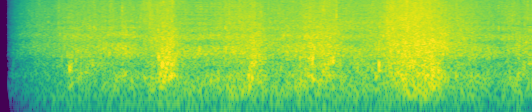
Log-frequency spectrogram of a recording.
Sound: sounds of waves

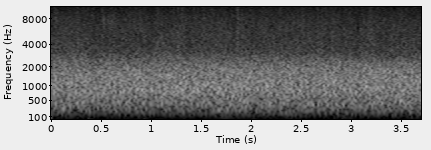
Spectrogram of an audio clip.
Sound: applause

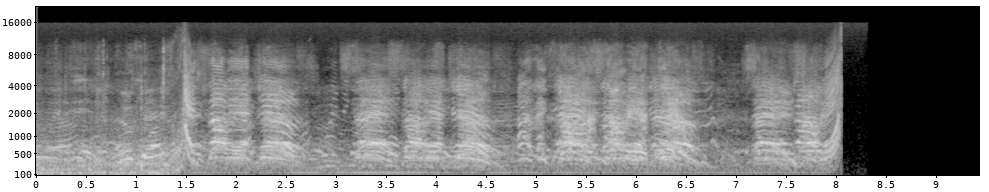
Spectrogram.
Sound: chanting

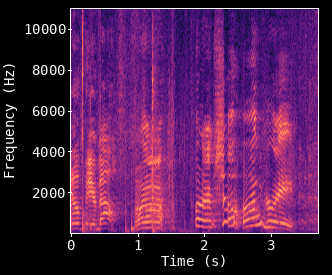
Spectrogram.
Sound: groaning

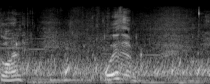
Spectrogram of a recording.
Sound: bubbling

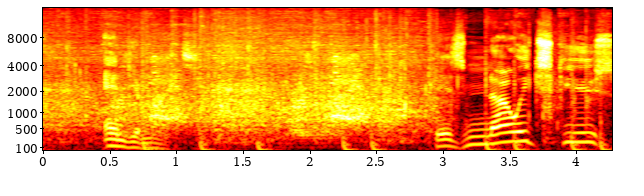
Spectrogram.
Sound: crowd chanting

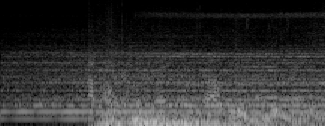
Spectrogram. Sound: dramatic music; radio

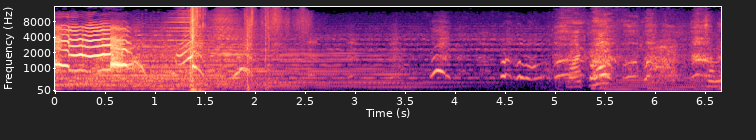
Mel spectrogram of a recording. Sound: thud

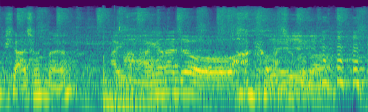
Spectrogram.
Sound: in a male voice

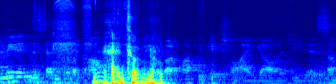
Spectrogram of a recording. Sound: laughing

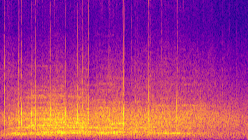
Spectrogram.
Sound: audience applauding

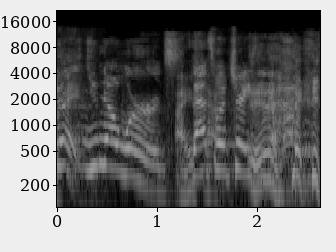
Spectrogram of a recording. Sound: laughter

